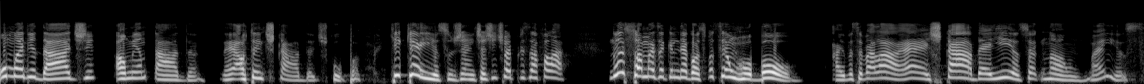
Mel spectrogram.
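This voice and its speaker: Her high-pitched voice swings very widely in pitch, and the woman's loudness rises and falls a great deal. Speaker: trend researcher. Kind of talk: conference presentation. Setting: stage with audience. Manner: fast.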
